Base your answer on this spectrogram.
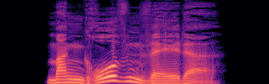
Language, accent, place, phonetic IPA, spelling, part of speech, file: German, Germany, Berlin, [maŋˈɡʁoːvn̩ˌvɛldɐ], Mangrovenwälder, noun, De-Mangrovenwälder.ogg
- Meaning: nominative/accusative/genitive plural of Mangrovenwald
